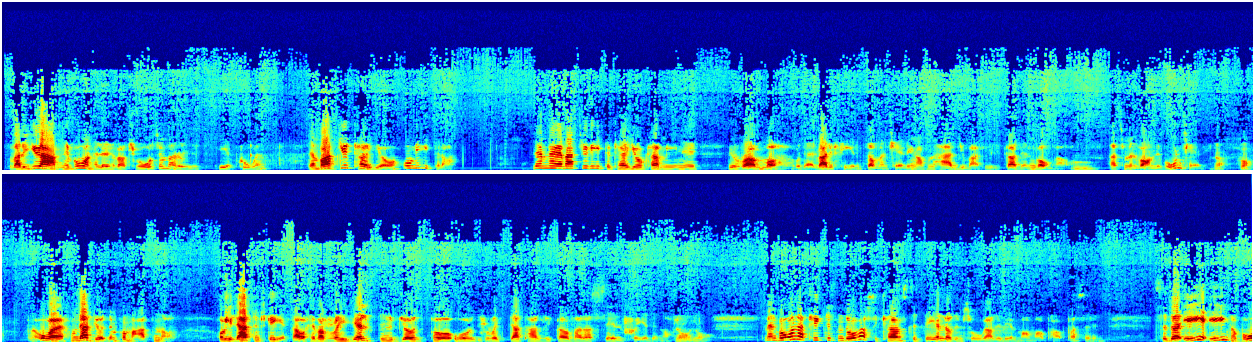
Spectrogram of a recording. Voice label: Umea Overboda, dialekter

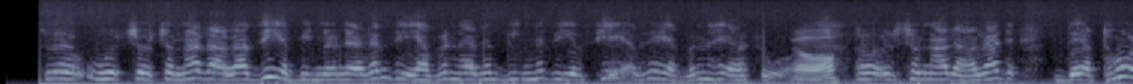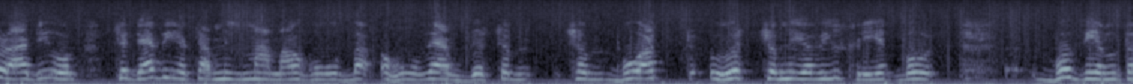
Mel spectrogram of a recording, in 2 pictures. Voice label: Svenska sagor, dialekter; Folkminnen

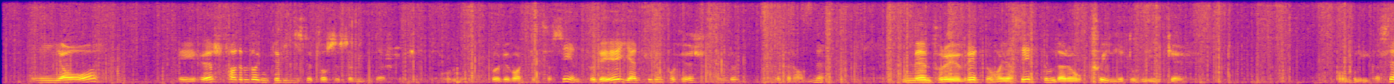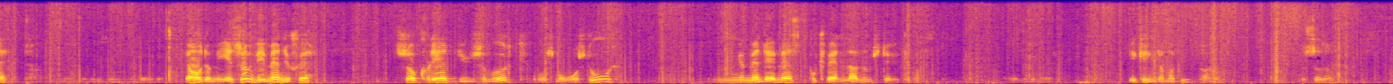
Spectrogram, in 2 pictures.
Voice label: dialekter; Folkminnen; Svenska sagor

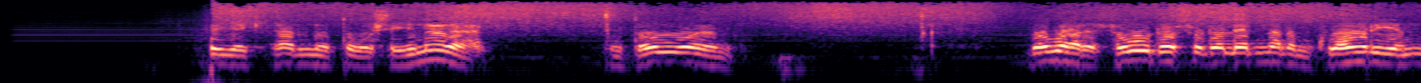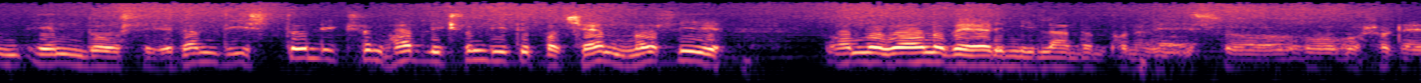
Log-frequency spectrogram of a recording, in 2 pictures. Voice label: dialekter; Folkminnen; Svenska sagor

